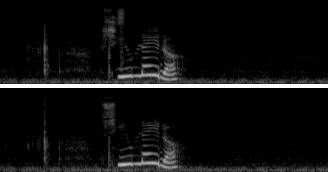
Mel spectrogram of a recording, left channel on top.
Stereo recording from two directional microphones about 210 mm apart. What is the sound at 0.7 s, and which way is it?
A woman's voice, 5° right (ahead or behind).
